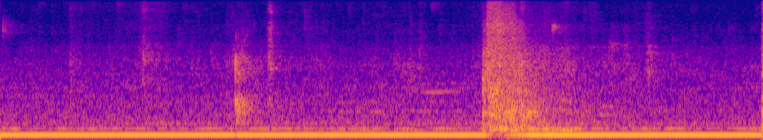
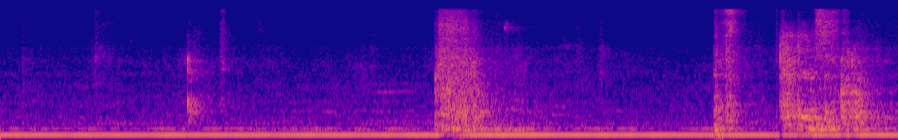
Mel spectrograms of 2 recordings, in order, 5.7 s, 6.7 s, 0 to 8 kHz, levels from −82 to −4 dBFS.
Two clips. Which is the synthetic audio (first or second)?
second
